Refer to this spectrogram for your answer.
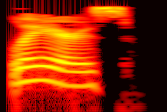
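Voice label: "layers", British English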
